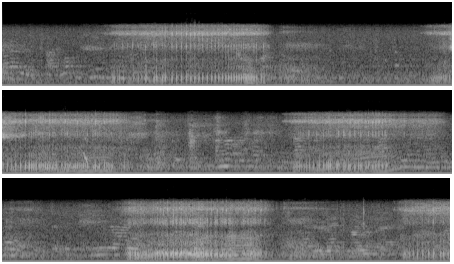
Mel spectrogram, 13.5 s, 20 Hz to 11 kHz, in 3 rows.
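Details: Father snoring: loud, rattling snores with each breath in, about four in 13 seconds, with quieter breathing between.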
